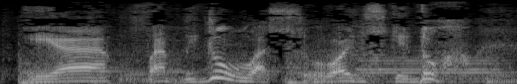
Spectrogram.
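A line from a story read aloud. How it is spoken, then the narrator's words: Hoarse commanding bass shout. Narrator (Russian): кричал полководец хриплым начальственным басом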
